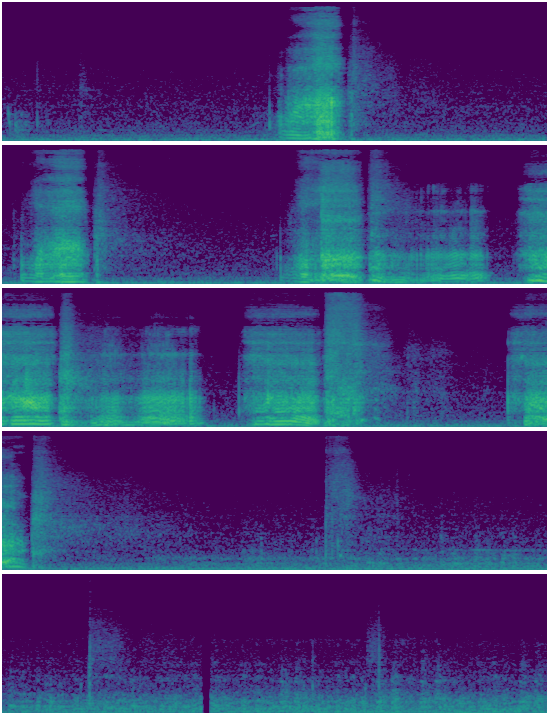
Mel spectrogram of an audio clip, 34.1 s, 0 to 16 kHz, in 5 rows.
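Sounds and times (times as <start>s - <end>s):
person snoring: 3.4s - 4.6s, 7.0s - 8.1s, 10.3s - 18.4s, 20.0s - 21.0s.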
